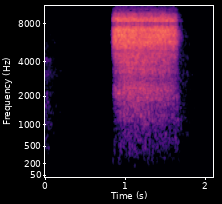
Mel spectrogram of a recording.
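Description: A woman's voice holding a long phonics 's' sound, a steady hiss just under a second long starting about a second in: the first sound of the word "sock" being sounded out.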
